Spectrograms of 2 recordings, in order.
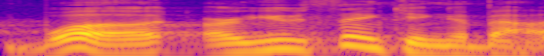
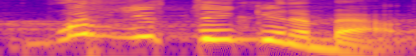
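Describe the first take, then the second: First: It is said in a calm, ordinary tone. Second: It is said in a shocked, surprised tone. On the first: The speaker calls it wrong. "not like" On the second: The speaker calls it right. "No, it's what? ... It's an expressive, shocked surprise"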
